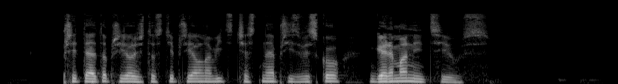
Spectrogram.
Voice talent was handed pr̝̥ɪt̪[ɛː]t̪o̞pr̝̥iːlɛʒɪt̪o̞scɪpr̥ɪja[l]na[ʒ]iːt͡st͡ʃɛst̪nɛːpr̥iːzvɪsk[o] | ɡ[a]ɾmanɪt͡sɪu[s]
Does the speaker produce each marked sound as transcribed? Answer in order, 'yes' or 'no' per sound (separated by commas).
yes, yes, no, yes, no, yes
